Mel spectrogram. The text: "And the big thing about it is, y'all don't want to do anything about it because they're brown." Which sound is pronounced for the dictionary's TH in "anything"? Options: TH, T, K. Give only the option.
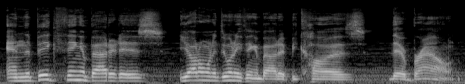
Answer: TH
